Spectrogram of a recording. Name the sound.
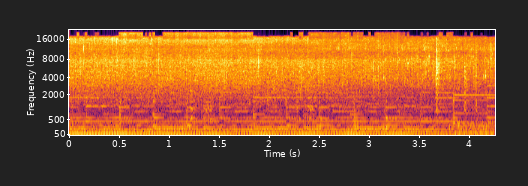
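quesadilla sizzling in a pan after being flipped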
